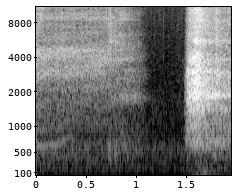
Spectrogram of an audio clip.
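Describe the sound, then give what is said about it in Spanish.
Deep breathing during a guided breathing exercise: a long, soft, airy breath fades out, followed by a short pause and then a louder, rushing breath. “Ahora, otra vez vamos a respirar juntas.”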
